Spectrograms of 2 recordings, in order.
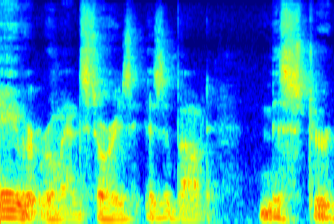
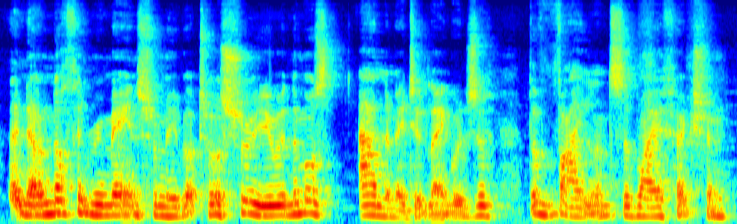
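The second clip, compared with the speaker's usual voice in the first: earnest, slightly raised proposal voice; ardent silly suitor; 6 semitones higher, 8 dB louder than usual. Acted. Silly man proposes to an unwilling woman, earnestly ardent. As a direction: play a foolish man declaring his passion.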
